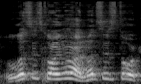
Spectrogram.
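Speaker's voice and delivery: high-pitched girlfriend imitation; questioning girlfriend. Girlfriend talking through the Thor movie, high mock voice. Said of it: "Don't talk to me".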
